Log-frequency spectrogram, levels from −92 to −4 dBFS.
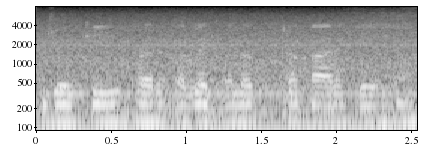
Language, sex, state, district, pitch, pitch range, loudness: Hindi, male, Maharashtra, Gondia, 115 Hz, 110-115 Hz, -15 LUFS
